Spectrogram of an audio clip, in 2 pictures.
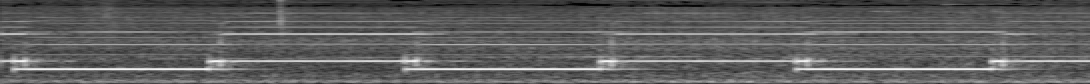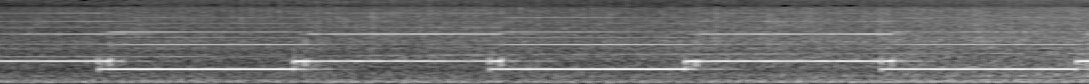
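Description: Railway level-crossing alarm sounding a two-tone warning, a higher and a lower tone taking turns about once a second, while the barriers are down for an approaching train. Under it, the low rumble of the approaching diesel locomotive grows louder near the end.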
